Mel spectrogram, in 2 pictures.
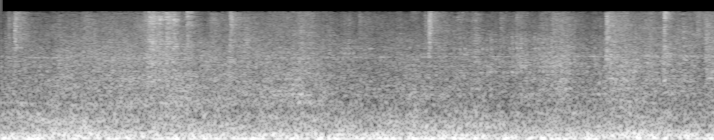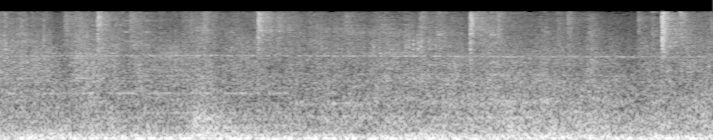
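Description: Slow freight train passing: lumber-loaded centerbeam flatcars rumbling and clicking over the rails, over the low steady drone of a Housatonic Railroad diesel locomotive's engine drawing alongside. A faint steady high whine runs through it.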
